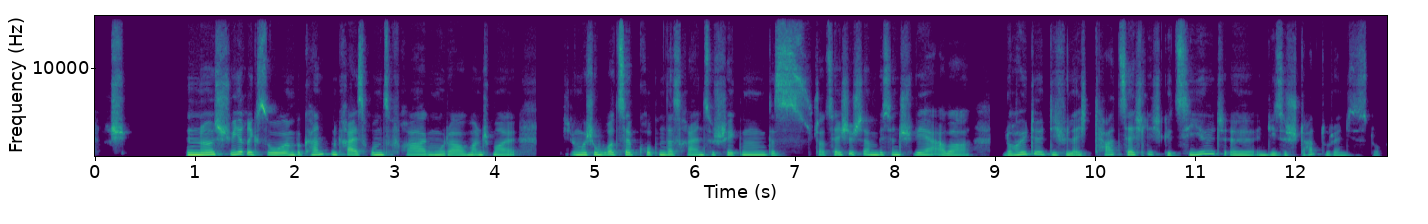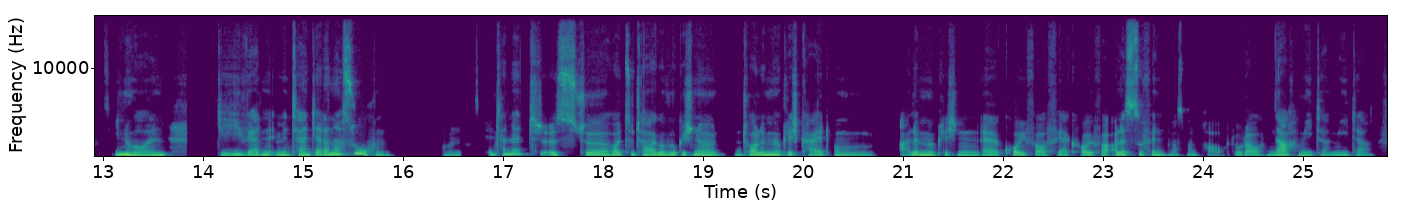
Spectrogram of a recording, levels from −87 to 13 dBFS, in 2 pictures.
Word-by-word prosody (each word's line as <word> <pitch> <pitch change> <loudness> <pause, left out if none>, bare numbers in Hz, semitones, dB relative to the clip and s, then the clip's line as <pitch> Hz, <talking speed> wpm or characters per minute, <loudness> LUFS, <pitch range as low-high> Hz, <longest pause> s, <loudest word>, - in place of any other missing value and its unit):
sch - - 0 0.6
ne, 230 +2 +9
schwierig, 255 -1 +3
so 230 -2 +4
im 210 - +3
Bekanntenkreis 235 +1 0
rumzufragen 215 -2 0
oder 195 -1 -1
auch 195 - -1
manchmal 205 0 -1 0.5
in 250 - -20
irgendwelche 225 0 +4
WhatsApp-Gruppen 225 0 +1
das 210 -1 -3
reinzuschicken. 210 -1 -1
Das 185 -2 -2
ist - - -22
tatsächlich 115 +2 -1
dann 225 - +1
'n - - +4
bisschen 220 0 0
schwer, 225 -1 -2
aber 190 +1 -3 0.3
Leute, 245 +8 +1
die 215 -4 -2
vielleicht 195 -2 -3
tatsächlich 245 +1 -3
gezielt, 225 +10 -1
äh, 185 -1 -1
in 185 -3 -4
diese 190 -2 -4
Stadt 245 +6 -7
oder 175 -3 -7
in 155 - -9
dieses 145 -1 -14
Dorf - - -21
ziehen 230 -1 +6
wollen, 175 +7 +1 0.5
die 165 -1 -1
werden 175 +2 +1
im 180 - -2
Internet 205 +5 0
ja - - +3
danach 250 +3 +5
suchen. 265 - +3 0.5
Und 160 -1 -11
das - - -28
Internet 265 +4 -1
ist, 220 +2 -2
äh, 205 -2 +2
heutzutage 215 -1 +1
wirklich 210 0 +1
'ne 175 -2 +1 0.2
tolle 215 +3 +4
Möglichkeit, 195 - 0
um 170 +4 -6 0.2
alle 190 +1 -2
möglichen, 175 -2 -1
äh, 155 0 -2
Käufer, 160 -2 -1
Verkäufer 160 -1 -4
alles 195 0 +2
zu 195 - -2
finden, 175 -3 -3
was - - -11
man - - -9
braucht - - -15
oder 150 -1 -2
auch 145 0 -5
Nachmieter, 160 -2 -1
Mieter. 155 +1 -7
205 Hz, 165 wpm, -21 LUFS, 175-225 Hz, 0.6 s, ne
